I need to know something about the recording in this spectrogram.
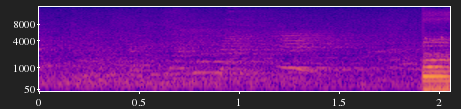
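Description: Faint distant voices, like children playing, with thin rising and falling calls over a quiet background. Just before the end, background music with steady held organ-like notes starts abruptly and much louder.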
